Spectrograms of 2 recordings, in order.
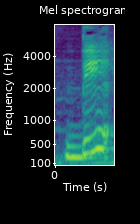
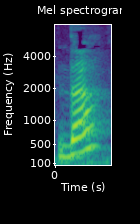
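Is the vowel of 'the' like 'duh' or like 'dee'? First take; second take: dee; duh. First: The word ends in a long 'ee' vowel. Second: The word ends in a short 'uh' vowel. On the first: The next word starts with a vowel. "ఆ నుండి అమహ మధ్యలో ఉంది కాబట్టి ది" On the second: The next word starts with a consonant. "కా నుండి బండిరా మధ్యలో ఉంది కాబట్టి మనం దీన్ని ఎలా పలకాలి ద"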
